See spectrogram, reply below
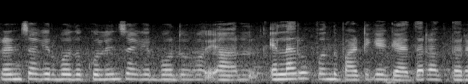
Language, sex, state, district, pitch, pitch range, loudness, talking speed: Kannada, female, Karnataka, Raichur, 230 Hz, 220-240 Hz, -16 LUFS, 140 wpm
